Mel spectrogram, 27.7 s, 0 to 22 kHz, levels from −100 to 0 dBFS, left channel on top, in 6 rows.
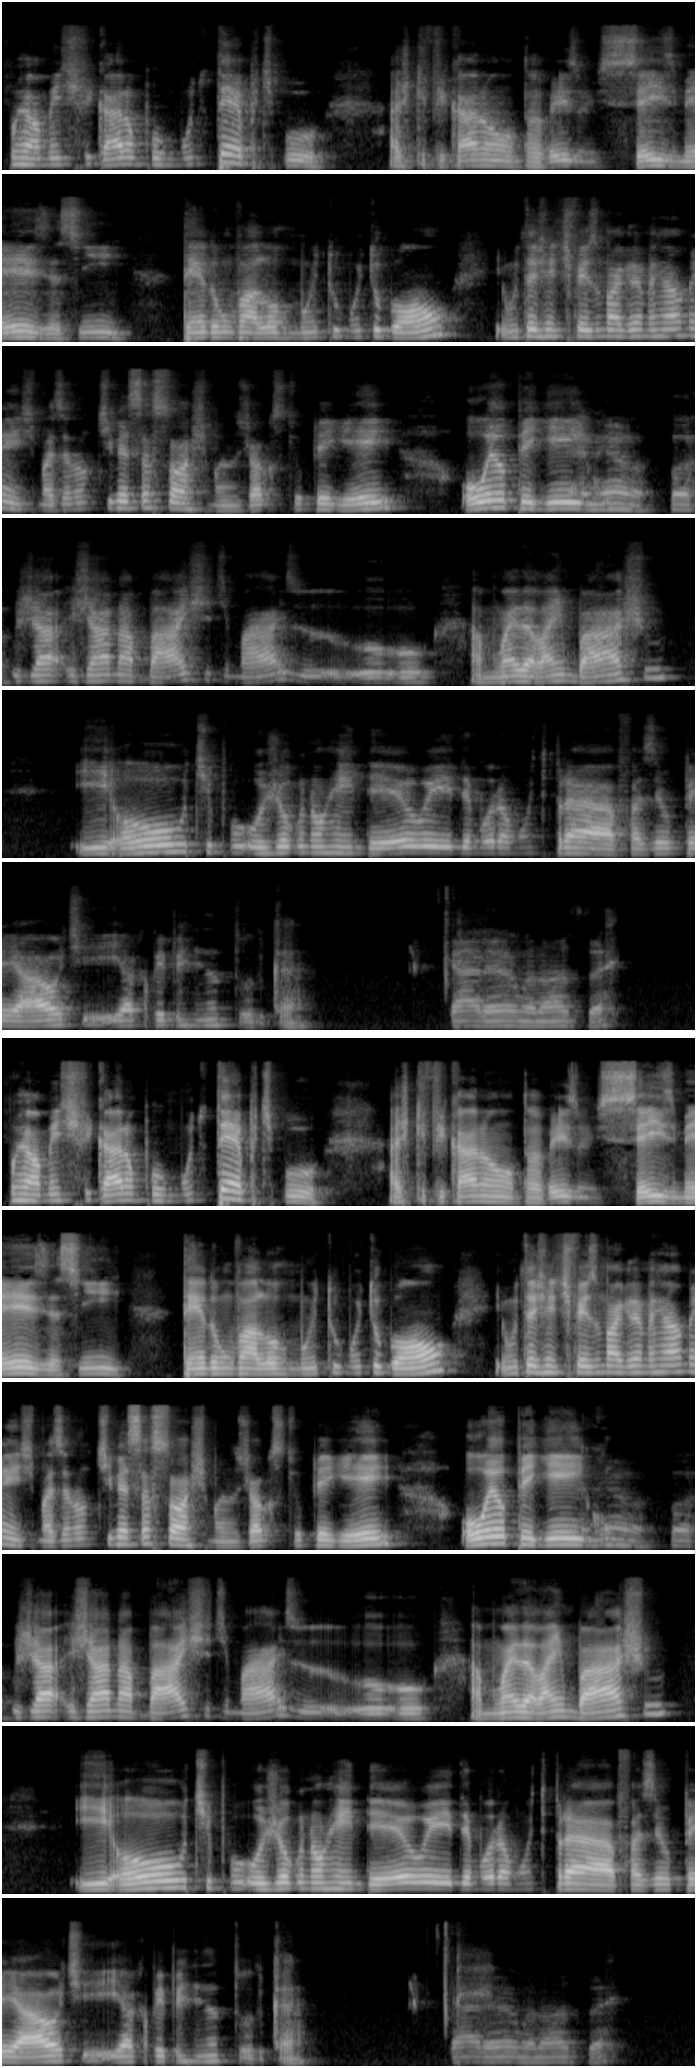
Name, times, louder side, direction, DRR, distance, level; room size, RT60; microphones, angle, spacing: voice 1, 0.0-1.6 1.9-5.4 5.8-13.1 13.9-18.3 19.0-25.1, right 5 dB, 80° right, 0.6 m, -33 dB
voice 2, 13.0-13.9 26.1-27.2, left 4 dB, 55° left, 0.5 m, -45 dB
9.3 x 7.0 x 5.2 m
head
